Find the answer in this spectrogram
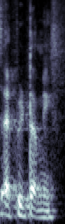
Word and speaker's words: epitome: not epitome it is epitome the pronunciation of this word is not epitome it is epitome guys and the last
